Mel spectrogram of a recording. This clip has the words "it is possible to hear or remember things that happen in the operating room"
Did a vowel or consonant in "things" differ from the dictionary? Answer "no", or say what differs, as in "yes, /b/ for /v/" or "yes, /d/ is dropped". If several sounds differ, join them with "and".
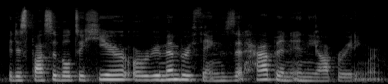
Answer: no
